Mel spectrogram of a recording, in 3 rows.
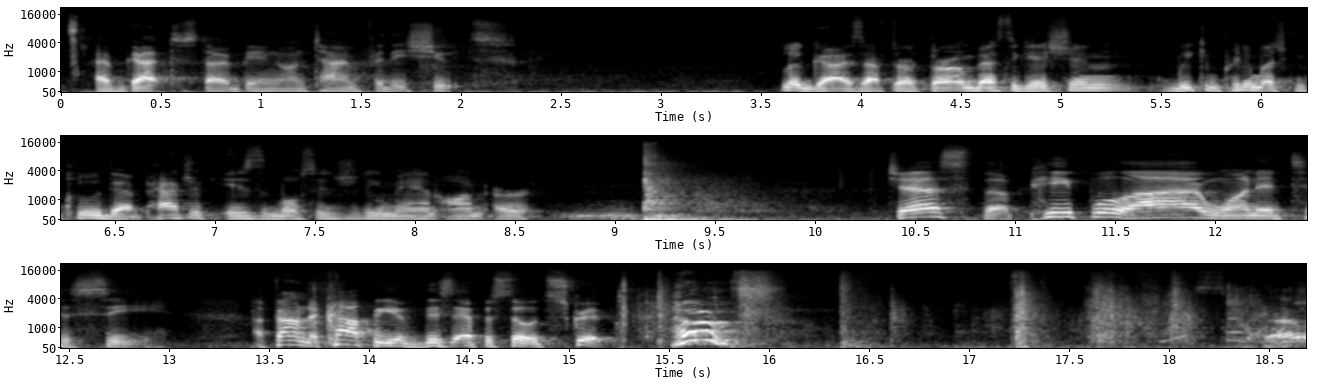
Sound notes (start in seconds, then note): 9.2 slaps door open loudly; 15.2 hmpphs and papers scatter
